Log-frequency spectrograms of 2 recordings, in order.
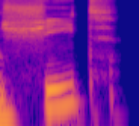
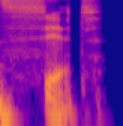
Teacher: The vowel in sheet is long and smooth. The vowel in sit is short and quick.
